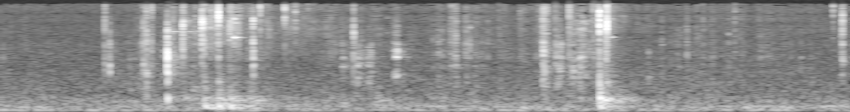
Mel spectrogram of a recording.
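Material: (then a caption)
Soap. A metal utility knife blade scrapes and shaves curls off the surface of a solid, rectangular, palm-sized brown household laundry soap bar, fibrous-looking where cut and held in the hand. The result is a quiet series of short, dry, crisp scrapes and crackles, mostly bright and high, each stopping almost instantly, with a few stronger strokes standing out.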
